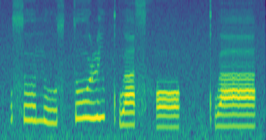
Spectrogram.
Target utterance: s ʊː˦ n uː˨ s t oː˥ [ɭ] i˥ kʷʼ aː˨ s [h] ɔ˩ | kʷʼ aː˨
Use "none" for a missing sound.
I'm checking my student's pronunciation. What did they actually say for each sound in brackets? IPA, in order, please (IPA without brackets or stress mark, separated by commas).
ɭ, h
